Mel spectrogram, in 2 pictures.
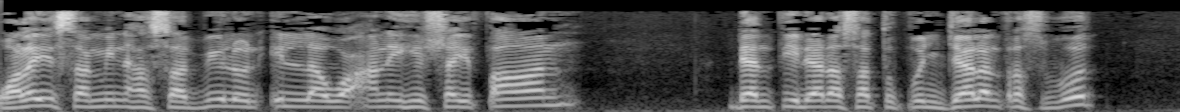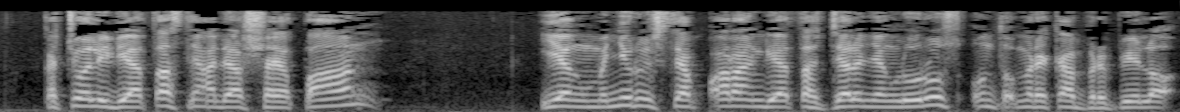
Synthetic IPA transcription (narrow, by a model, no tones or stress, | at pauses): walajsamɪnɦasabilʊnʔɪlːawaʕalajɦiʃajt̪ɑn | dant̪idaʔːdasat̪upʊnd͡ʒalant̪ərsəbʊt̪̚ | kət͡ʃualidiat̪asɲaːdaʃajt̪ɑn | jaŋməɲuɾusə̥t̪iap̚oɾaŋdiat̪asd͡ʒalanjaŋluɾʊsunt̪ʊk̚məɾekabərbelɔ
